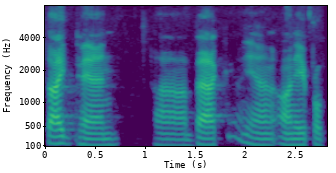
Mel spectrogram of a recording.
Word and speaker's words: Thigpen: you Mr chairman uh I interviewed Melvin he pronounces it th pen uh back in on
